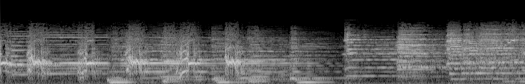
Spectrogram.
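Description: A cartoon dog, Krypto from a Superman cartoon, barks in a run of several short, bright yips, each with a sharp onset and falling into a whimpering tail. The barks are fairly loud, with no talk over them.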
